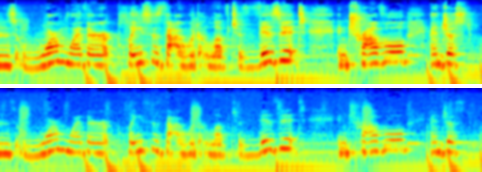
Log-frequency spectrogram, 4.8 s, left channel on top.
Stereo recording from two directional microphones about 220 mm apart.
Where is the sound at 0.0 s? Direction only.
10° left (ahead or behind).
